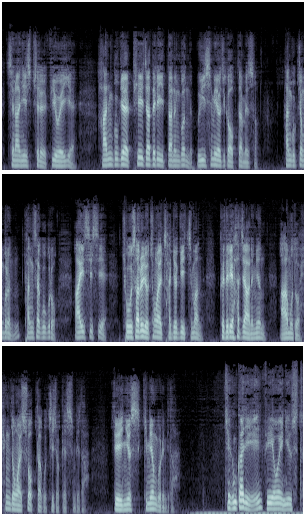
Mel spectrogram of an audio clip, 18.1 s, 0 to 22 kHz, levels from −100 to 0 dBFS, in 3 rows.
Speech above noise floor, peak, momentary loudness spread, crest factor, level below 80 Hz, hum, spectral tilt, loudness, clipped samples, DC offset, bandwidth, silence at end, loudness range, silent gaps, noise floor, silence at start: 23 dB; -2 dBFS; 15 LU; 22 dB; -58 dBFS; none; -4.5 dB/octave; -24 LUFS; under 0.1%; under 0.1%; 13.5 kHz; 0 s; 7 LU; none; -48 dBFS; 0.1 s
